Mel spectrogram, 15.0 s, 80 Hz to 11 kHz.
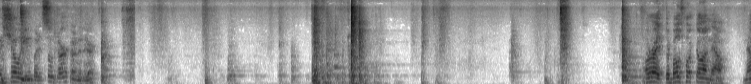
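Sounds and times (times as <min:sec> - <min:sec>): sharp metal clank: 0:12.4 - 0:13.0.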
